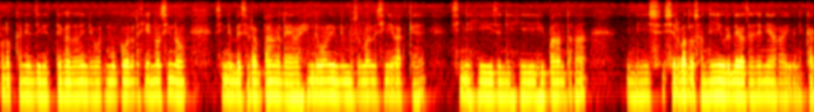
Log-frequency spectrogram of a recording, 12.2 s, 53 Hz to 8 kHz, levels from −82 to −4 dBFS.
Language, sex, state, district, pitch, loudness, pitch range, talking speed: Chakma, male, Tripura, Dhalai, 105 Hz, -21 LUFS, 105-110 Hz, 145 wpm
